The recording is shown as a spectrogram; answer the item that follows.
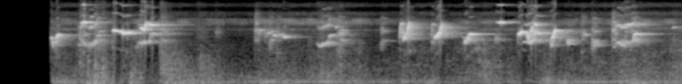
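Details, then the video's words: Bulbul (kutilang emas) singing actively: bright, chirpy warbled phrases of short slurred notes, some rising and some falling, delivered in quick bursts with brief pauses between groups. "KUTILANG EMAS GACOR COR COR"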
